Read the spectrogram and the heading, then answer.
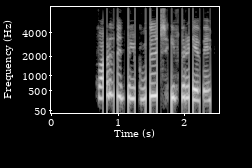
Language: Icelandic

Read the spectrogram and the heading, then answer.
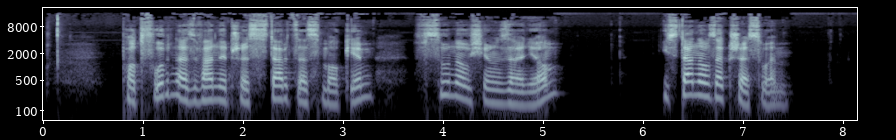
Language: Polish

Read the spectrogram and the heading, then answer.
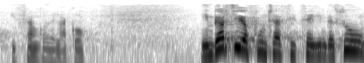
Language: Basque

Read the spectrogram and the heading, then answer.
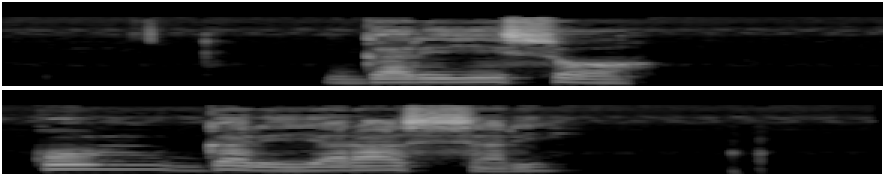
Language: Baatonum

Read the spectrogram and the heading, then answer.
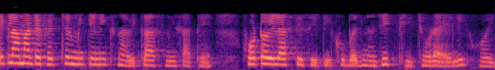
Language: Gujarati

